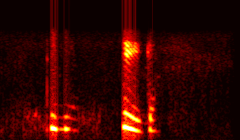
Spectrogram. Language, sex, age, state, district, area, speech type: Dogri, female, 18-30, Jammu and Kashmir, Samba, rural, conversation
